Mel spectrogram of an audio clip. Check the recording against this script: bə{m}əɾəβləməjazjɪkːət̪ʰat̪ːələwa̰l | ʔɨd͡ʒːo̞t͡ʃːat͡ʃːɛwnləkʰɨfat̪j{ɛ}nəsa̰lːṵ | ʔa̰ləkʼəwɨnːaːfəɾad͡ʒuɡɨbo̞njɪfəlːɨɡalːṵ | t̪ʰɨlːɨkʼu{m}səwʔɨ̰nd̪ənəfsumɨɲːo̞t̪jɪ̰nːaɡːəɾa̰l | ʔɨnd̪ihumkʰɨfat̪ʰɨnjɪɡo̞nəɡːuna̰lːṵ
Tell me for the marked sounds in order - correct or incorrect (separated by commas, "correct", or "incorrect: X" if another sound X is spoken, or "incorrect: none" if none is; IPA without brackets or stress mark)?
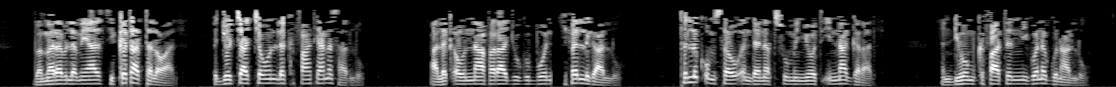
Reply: correct, incorrect: a, correct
